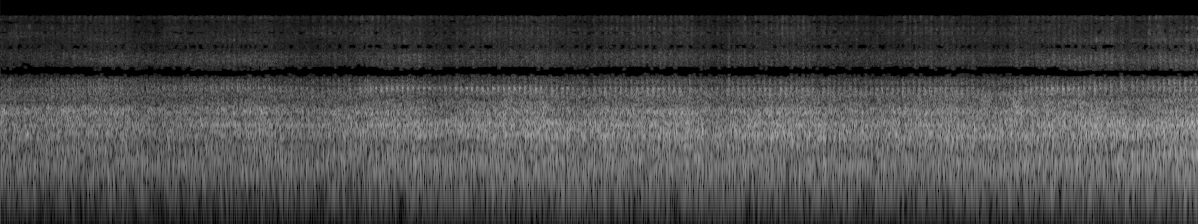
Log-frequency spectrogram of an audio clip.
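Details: Steady engine rumble with vibration and broadband mechanical noise, no animal heard.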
